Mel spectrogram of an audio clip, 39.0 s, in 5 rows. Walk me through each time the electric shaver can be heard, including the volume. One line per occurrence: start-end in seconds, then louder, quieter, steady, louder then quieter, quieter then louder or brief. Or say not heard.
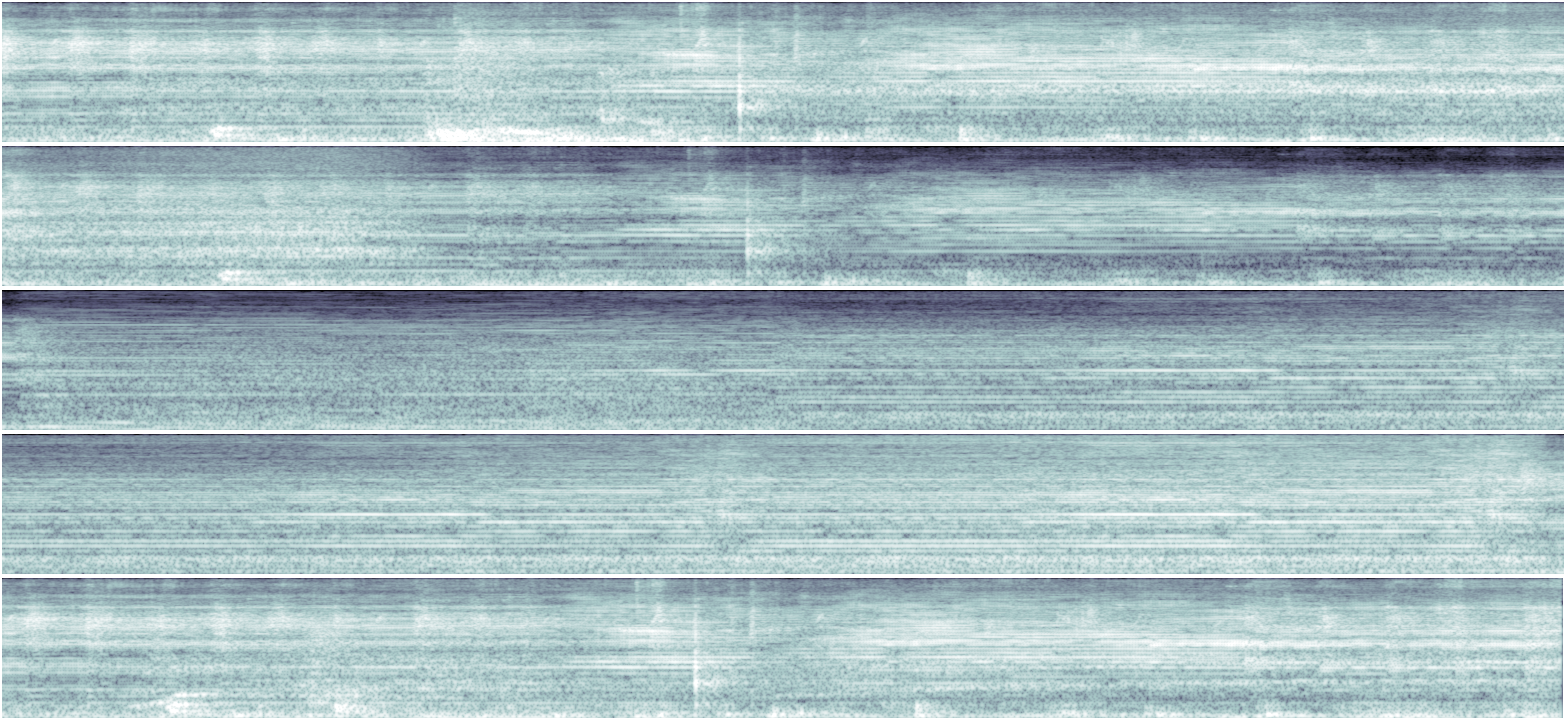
0.0-39.0 quieter then louder.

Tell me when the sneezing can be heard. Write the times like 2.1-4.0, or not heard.
2.1-3.4, 31.9-33.0.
